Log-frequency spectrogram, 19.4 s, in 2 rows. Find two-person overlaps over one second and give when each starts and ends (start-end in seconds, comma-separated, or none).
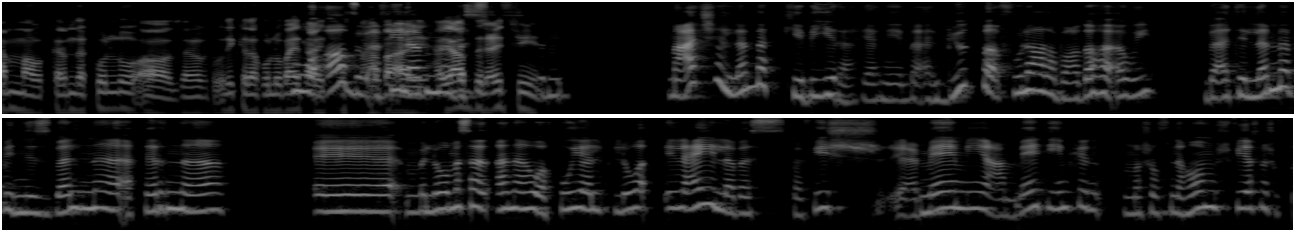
2.2-3.7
